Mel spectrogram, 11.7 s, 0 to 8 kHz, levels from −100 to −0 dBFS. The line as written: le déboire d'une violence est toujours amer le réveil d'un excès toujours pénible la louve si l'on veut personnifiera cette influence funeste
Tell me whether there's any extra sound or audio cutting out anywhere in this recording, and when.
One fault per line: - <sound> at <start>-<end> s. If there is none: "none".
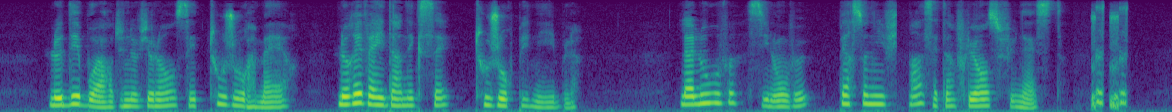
- dropout at 9.0-9.1 s
- laugh at 10.9-11.3 s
